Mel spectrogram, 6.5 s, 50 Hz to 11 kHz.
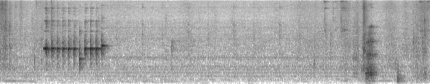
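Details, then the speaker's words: Filthy Commodore 1541 floppy drive running a performance test after read trouble: a quick rattling burst of about a dozen sharp head ticks, then near silence; it passed, but owner is dubious and suspects a dirty disk. "so this drive despite that's funny noises seems to tell me it has passed the performance test I am somewhat dubious"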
